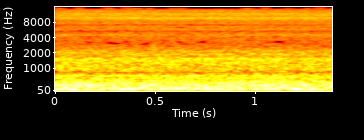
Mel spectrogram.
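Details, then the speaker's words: Home gas furnace in heat mode, house at 45°F, after igniter heat-up and gas release: steady, even burner roar with a low rumble and no cutting out; the flame sensor detects flame and the furnace continues normally. "or sorry sensor is reading that we do have a flame so because of that it should send a signal back to the main that says we are good to continue"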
